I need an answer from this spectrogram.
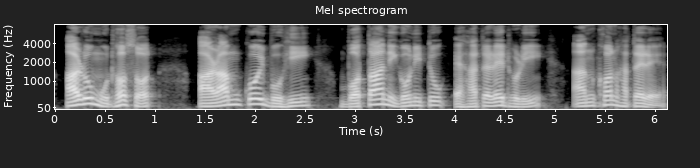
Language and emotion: Assamese, neutral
